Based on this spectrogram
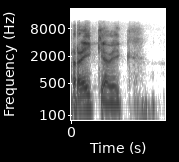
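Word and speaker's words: Reykjavík: Se pronuncia Reykjavik.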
